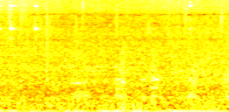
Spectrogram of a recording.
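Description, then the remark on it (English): A steady hiss of water spraying from a hose fitted with a sprinkler attachment, squirted up into the air for a dog to catch on a hot day, with droplets pattering down like light rain throughout, and no one speaking. “Squirts it up in the air so he catches it.”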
